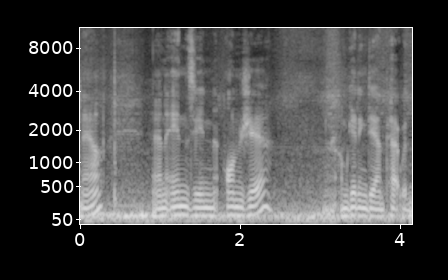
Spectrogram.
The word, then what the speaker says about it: Angers: Well, you pronounce Angers very well, you know. But Thank you. Because most English-speaking people would say Angers.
